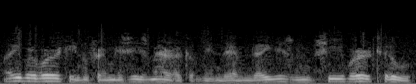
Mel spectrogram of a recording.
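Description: Male actor for elderly English West Country countryman, low, rustic and kindly, old radio drama with dull, noisy sound. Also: unhurried, lightly acted. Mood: sombre, wistful. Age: older. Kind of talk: 1940s radio drama acting.

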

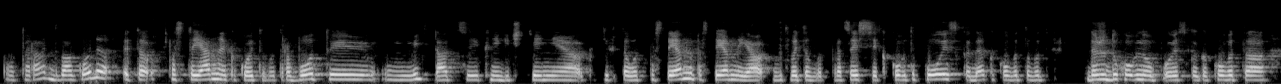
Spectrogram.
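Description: A woman's voice: mid-range voice, fairly even intonation, fairly quick. Woman, twenties, casual podcast guest, rambling with restarts, dull lo-fi sound. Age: 20s. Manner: rambling, frequent restarts and self-corrections. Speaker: podcast guest, opera student. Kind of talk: casual conversational interview. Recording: dull lo-fi recording.

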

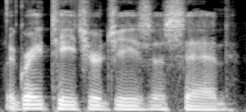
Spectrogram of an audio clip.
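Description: Gravelly low-voiced man giving an uplifting talk. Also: steady tone, unhurried, no echo, clean studio sound. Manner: earnest and encouraging, tells personal stories with chuckles. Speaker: podcast host giving daily encouragement. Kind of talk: inspirational devotional talk.

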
